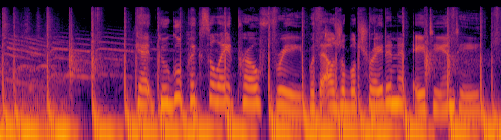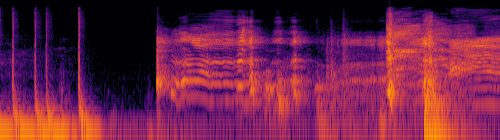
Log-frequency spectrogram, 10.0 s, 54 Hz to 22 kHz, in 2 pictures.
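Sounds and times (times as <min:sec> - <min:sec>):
laughter: 0:06.6 - 0:09.7
man sobbing and wailing: 0:06.6 - 0:10.0.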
